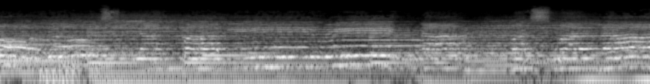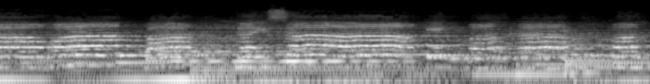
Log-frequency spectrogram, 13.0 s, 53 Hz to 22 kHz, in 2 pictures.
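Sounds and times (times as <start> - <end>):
backing singers: 0.0 - 13.0
woman singing lead: 0.0 - 13.0
worship band playing: 0.0 - 13.0.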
